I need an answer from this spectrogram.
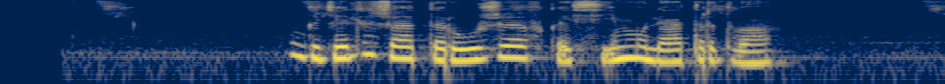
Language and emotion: Russian, neutral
